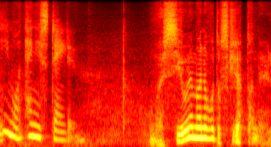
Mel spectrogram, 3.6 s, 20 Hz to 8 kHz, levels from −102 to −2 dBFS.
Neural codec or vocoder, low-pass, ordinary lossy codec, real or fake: codec, 16 kHz, 0.5 kbps, X-Codec, HuBERT features, trained on LibriSpeech; none; none; fake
